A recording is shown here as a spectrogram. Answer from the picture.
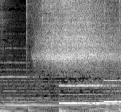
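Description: Native American flute music over a steady low beat of a little under two pulses a second; a breathy hiss swells in about half a second in, and a clear high flute note begins a little past one second in.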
